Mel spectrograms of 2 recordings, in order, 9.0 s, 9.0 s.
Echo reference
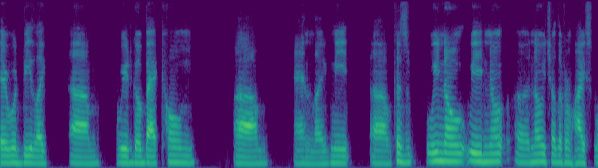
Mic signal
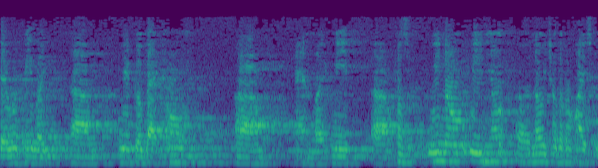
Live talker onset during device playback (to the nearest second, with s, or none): none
